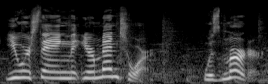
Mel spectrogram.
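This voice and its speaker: Bright, animated, sly cocktail waitress. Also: female voice, sits high, moderate pace, faint music behind. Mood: sly, insinuating. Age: 30s. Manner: breezy, familiar, insinuating, talkative. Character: pushy, chatty, sly cocktail waitress and aspiring actress, mid-thirties. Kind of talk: audio drama acting.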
